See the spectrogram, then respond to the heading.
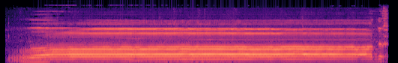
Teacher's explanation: জিহ্বার গোড়ার কিনারা উপরের মায়ের দাঁতের গোড়ায় লাগবে, মোটা হবে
